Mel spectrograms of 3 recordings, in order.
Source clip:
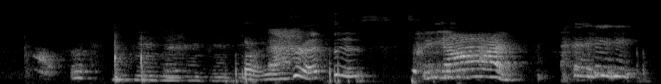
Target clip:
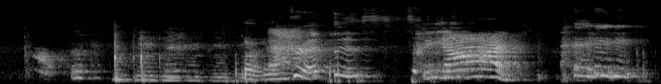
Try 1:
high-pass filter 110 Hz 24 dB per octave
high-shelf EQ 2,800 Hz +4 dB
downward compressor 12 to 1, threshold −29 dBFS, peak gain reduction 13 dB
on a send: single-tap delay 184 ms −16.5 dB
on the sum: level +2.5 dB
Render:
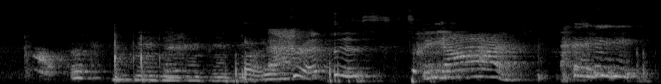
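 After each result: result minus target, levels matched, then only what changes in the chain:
downward compressor: peak gain reduction +13 dB; 4,000 Hz band −2.0 dB
remove: downward compressor 12 to 1, threshold −29 dBFS, peak gain reduction 13 dB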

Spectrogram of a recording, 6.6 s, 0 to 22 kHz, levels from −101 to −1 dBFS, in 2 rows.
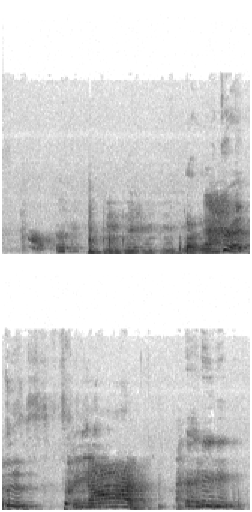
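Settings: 4,000 Hz band −2.5 dB
change: high-shelf EQ 2,800 Hz +11.5 dB

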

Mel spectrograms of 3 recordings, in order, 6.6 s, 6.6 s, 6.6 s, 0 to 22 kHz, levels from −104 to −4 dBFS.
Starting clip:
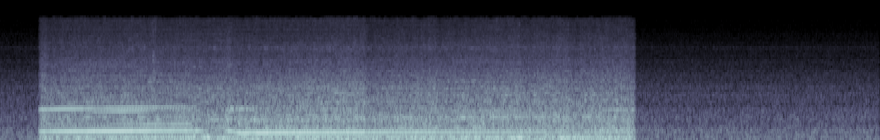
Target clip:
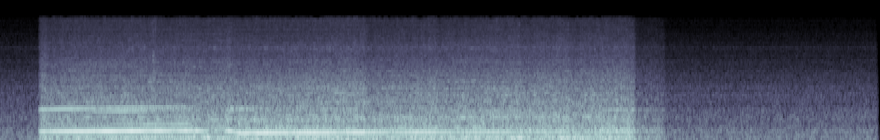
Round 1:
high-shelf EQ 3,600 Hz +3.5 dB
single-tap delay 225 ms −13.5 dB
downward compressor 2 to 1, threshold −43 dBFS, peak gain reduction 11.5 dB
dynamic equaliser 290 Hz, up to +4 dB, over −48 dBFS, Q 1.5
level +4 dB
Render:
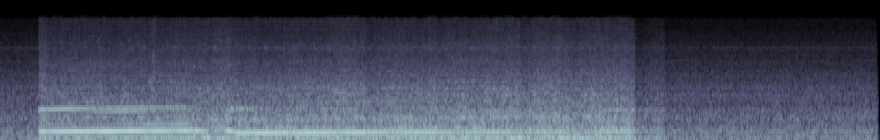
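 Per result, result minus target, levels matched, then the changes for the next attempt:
downward compressor: peak gain reduction +11.5 dB; 8,000 Hz band +3.5 dB
remove: downward compressor 2 to 1, threshold −43 dBFS, peak gain reduction 11.5 dB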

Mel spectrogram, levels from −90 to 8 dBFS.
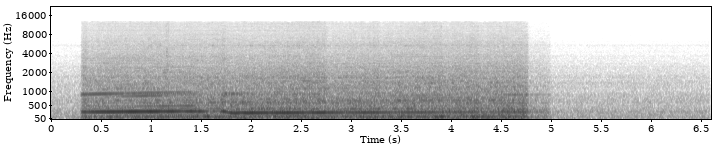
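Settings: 8,000 Hz band +3.0 dB
remove: high-shelf EQ 3,600 Hz +3.5 dB

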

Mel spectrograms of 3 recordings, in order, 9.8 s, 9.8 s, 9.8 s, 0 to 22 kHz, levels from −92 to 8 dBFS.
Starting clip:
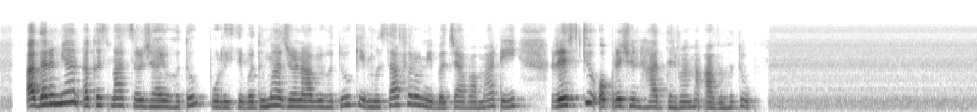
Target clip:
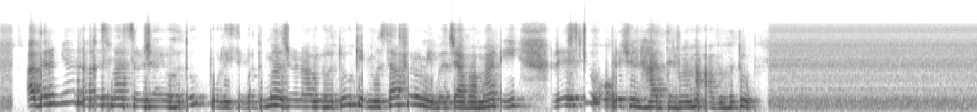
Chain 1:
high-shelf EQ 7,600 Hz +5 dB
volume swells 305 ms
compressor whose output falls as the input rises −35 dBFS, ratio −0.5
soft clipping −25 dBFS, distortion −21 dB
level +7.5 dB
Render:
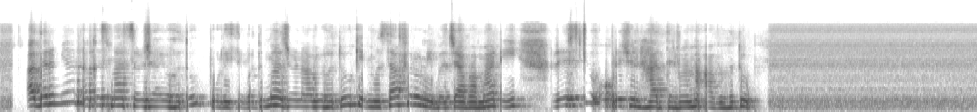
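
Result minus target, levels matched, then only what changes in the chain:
8,000 Hz band +4.5 dB
change: high-shelf EQ 7,600 Hz −5 dB

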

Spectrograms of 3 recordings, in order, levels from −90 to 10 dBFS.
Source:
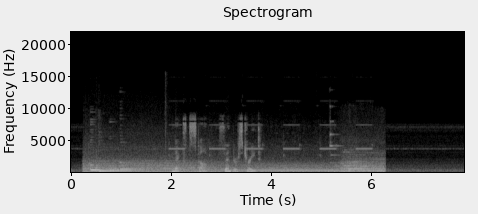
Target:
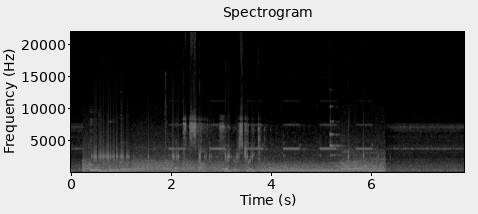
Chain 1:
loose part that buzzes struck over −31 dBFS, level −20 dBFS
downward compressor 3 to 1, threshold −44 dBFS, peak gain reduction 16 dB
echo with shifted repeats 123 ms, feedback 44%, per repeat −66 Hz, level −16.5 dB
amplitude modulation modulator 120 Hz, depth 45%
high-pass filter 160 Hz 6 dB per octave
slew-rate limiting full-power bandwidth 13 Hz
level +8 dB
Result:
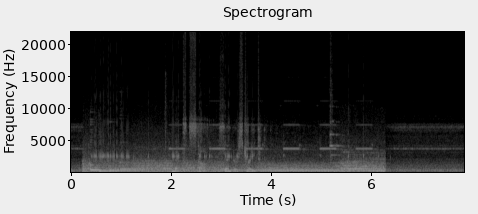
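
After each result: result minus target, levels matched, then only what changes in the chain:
slew-rate limiting: distortion +11 dB; 125 Hz band +6.0 dB
change: slew-rate limiting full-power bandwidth 39 Hz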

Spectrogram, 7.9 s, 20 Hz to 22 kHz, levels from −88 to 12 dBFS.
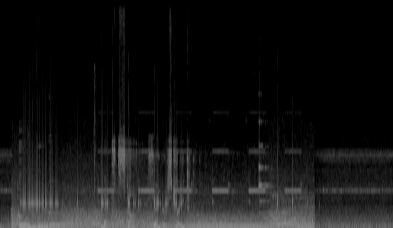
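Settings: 125 Hz band +5.5 dB
change: high-pass filter 560 Hz 6 dB per octave

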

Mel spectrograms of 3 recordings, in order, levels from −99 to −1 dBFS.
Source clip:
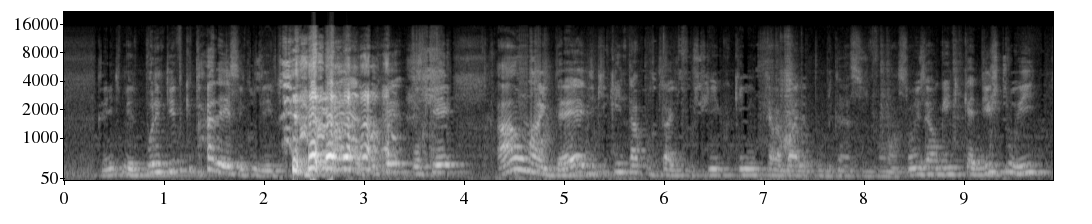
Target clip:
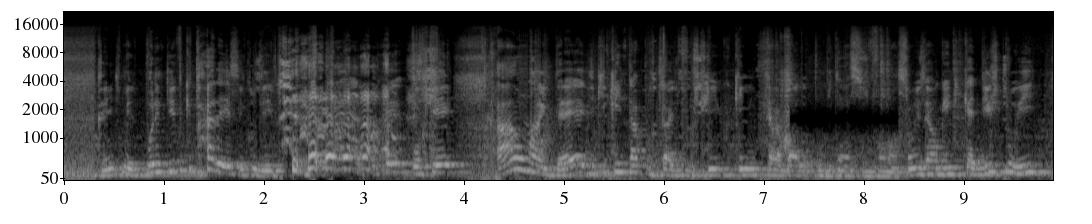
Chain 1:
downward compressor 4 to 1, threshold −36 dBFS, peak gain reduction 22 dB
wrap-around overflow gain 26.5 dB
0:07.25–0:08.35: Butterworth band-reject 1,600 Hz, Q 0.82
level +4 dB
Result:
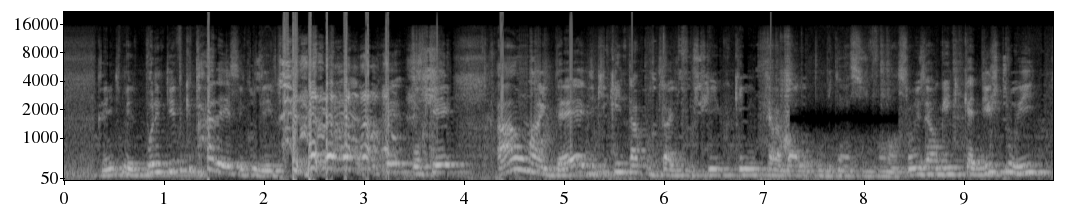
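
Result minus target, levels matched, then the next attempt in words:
downward compressor: peak gain reduction −9 dB
downward compressor 4 to 1, threshold −48 dBFS, peak gain reduction 31 dB
wrap-around overflow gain 26.5 dB
0:07.25–0:08.35: Butterworth band-reject 1,600 Hz, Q 0.82
level +4 dB

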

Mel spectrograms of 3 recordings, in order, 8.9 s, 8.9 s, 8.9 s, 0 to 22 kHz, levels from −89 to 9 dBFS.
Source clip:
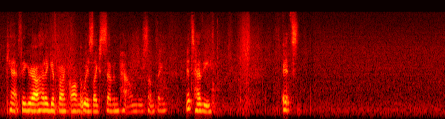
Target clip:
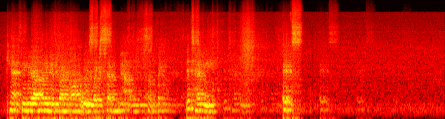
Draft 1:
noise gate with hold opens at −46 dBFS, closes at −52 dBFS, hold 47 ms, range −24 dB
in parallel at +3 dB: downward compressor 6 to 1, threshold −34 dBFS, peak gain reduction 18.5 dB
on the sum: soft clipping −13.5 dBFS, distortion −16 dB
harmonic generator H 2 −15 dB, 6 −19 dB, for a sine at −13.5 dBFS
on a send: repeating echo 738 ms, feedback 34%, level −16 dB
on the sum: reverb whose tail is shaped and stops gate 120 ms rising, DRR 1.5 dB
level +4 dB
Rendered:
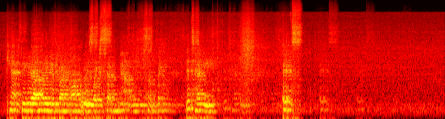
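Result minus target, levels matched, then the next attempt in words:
downward compressor: peak gain reduction +8 dB
noise gate with hold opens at −46 dBFS, closes at −52 dBFS, hold 47 ms, range −24 dB
in parallel at +3 dB: downward compressor 6 to 1, threshold −24.5 dBFS, peak gain reduction 10.5 dB
on the sum: soft clipping −13.5 dBFS, distortion −14 dB
harmonic generator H 2 −15 dB, 6 −19 dB, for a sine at −13.5 dBFS
on a send: repeating echo 738 ms, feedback 34%, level −16 dB
on the sum: reverb whose tail is shaped and stops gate 120 ms rising, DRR 1.5 dB
level +4 dB

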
